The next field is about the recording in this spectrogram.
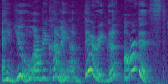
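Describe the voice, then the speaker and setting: A woman's voice: sits high, huge pitch swings, measured pace, voice pushed up, exaggerated voice. A woman voicing a kind, encouraging female teacher who comforts a young pupil in a children's storybook read-aloud. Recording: roomy echo, faint background noise.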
